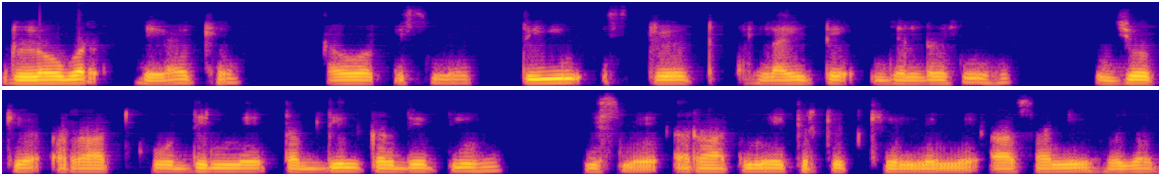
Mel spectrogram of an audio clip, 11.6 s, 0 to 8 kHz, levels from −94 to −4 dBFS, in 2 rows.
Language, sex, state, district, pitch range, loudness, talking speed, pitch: Hindi, male, Uttar Pradesh, Jyotiba Phule Nagar, 110-125 Hz, -19 LUFS, 160 wpm, 115 Hz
